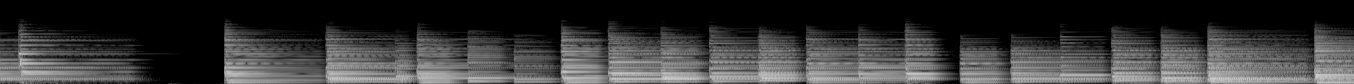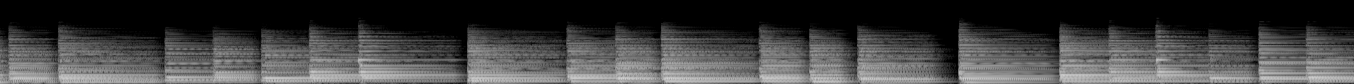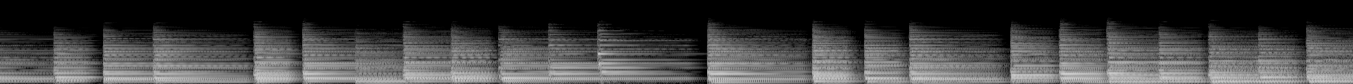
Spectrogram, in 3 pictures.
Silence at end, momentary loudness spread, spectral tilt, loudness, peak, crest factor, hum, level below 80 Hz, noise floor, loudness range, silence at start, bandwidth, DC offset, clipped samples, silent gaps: 0 s; 9 LU; -8 dB/octave; -18 LUFS; -2 dBFS; 16 dB; none; -42 dBFS; -71 dBFS; 4 LU; 0 s; 7.4 kHz; under 0.1%; under 0.1%; none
